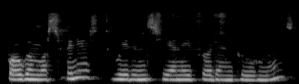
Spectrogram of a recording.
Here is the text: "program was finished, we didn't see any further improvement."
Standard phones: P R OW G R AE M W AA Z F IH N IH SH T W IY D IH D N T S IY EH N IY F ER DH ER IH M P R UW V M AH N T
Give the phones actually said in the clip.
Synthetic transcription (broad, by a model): P R OW G R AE M W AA S F IH N IH SH T W IY D IH D N T S IY EH N IY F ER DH ER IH M P R UW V M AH N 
